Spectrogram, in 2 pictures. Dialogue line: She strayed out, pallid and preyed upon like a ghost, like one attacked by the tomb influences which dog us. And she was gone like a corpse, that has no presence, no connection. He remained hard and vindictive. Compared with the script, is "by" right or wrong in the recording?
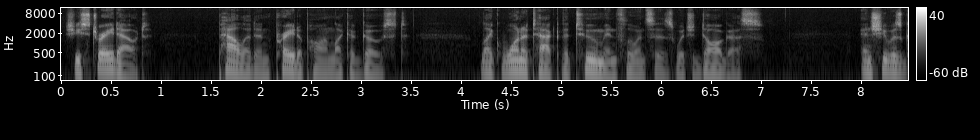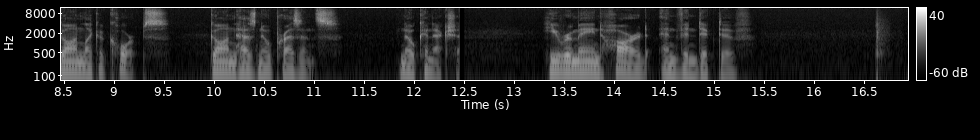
wrong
